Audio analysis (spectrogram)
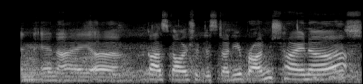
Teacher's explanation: it's kind of flat until she gets to the end where she lifts up.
